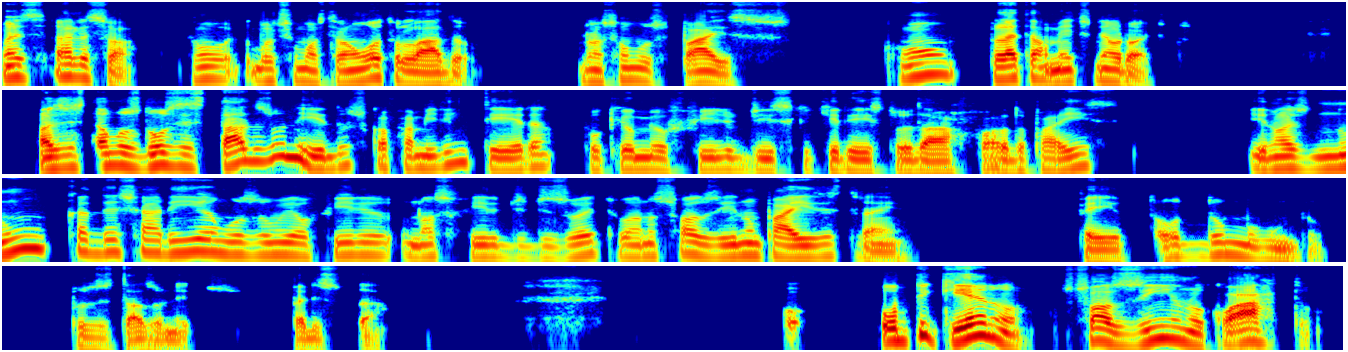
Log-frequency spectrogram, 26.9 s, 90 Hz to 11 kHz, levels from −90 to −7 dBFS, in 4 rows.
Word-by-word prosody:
Mas, 145 -1 +1
olha 155 -2 +2
só, - - -3 0.3
vou 135 +1 -2
vou 120 - -3
te 120 - -11
mostrar 110 -2 -1
um 115 - +3
outro 145 0 +1
lado. 95 -3 +3 0.5
Nós 115 -1 -3
somos 125 -6 -4
pais 105 -4 +3 0.7
completamente 140 -7 +2
neuróticos. - - -1 1.0
Nós 115 +3 +6
estamos 140 +1 +2
nos 145 +1 +3
Estados 185 - +3
Unidos, 150 - +1
com - - -2
a - - -13
família 130 +4 -3
inteira, 140 -5 -2 0.2
porque 115 +1 -6
o 120 - +2
meu 115 -2 -1
filho 115 +2 -5
disse 110 -2 -6
que 105 - -15
queria 110 0 -1
estudar 100 -1 +1
fora 105 - -1
do 105 +1 -6
país, 115 +6 -3 0.7
e - - 0
nós 125 -1 +1
nunca 165 - 0
deixaríamos 155 -2 -2
o 140 - -3
meu 135 -2 -1
filho 135 +1 -5
o - - -11
nosso 120 +1 -5
filho 120 -1 -4
de 115 -1 -14
18 120 +4 -5
anos 125 +1 -4
sozinho 125 -3 -1
num 135 0 0
país 115 -2 +3
estranho. 90 -9 -6 0.9
Veio 90 0 0
todo 125 +3 -4
mundo 105 -7 -5 0.4
para - - -6
os 95 - -8
Estados 85 0 -2
Unidos, 80 0 -9 0.2
pra - - -2
ele - - -5
estudar. - - -8 2.0
O - - -3 0.4
o 155 -1 +7
pequeno, 190 +1 +7 0.2
sozinho 155 +4 +3
no 135 - +2
quarto, - - +5
125 Hz, 150 wpm, -22 LUFS, 110-145 Hz, 2.0 s, o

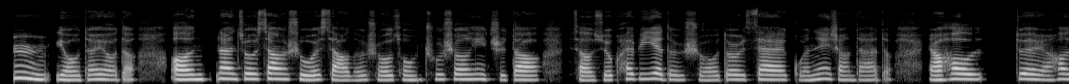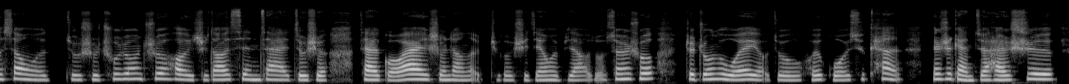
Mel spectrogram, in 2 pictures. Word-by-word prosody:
嗯， 265 -6 +5
有 205 -2 +2
的 225 +2 0
有 225 -2 +1
的。 - - -4 0.4
呃， 225 -1 +8 0.2
那 260 0 +5
就 250 +1 +3
像 250 0 +5
是 245 -1 -2
我 210 0 +4
小 215 -3 +1
的 200 +1 -5
时 215 0 -7
候， 205 0 +2
从 210 0 -3
出 235 +1 -5
生 235 0 +1
一 240 0 0
直 215 -2 -7
到 210 0 +3 0.3
小 195 -1 0
学 200 +2 -3
快 250 +3 -1
毕 250 +1 -3
业 255 -2 +3
的 215 -2 -5
时 215 - -8
候， 195 0 -3
都 225 +2 -1
是 220 - -2
在 220 0 +2
国 205 -1 -9
内 250 +4 -1
长 215 -4 -4
大 205 0 -5
的。 210 - -12 0.3
然 210 0 +5
后 245 +2 +6 0.4
对， 245 -2 +3
然 210 -2 -2
后 245 +2 +1
像 245 +1 0
我 210 -1 -5 0.2
就 215 -1 -6
是 215 +1 -5
初 245 +4 -7
中 250 +1 -2
之 260 +1 -8
后 245 -2 0
一 215 - -2
直 210 0 -6
到 215 +1 +1
现 225 -1 -3
在， 215 -1 -2
就 205 0 -1
是 205 -1 -2 0.3
在 215 -2 +4
国 195 -2 -2
外 230 +3 +6
生 215 -1 -3
长 200 -2 -3
的 205 - -9
这 200 - -15
个 205 -1 -6
时 200 +1 -8
间 200 +1 -3
会 205 - -3
比 200 +2 -20
较 200 0 -4
多。 - - -10
虽 245 +3 -2
然 250 +1 0
说 260 +1 0 0.3
这 240 - -1
中 240 +1 0
途 245 -2 +1
我 210 -1 +2
也 225 +1 +2
有 210 -2 -2
就 195 -1 -5
回 210 +2 -4
国 200 -2 -5
去 220 +3 -10
看， 240 -1 -3 0.3
但 245 -1 0
是 255 +1 -1
感 215 -5 +1
觉 205 +1 -2
还 205 0 +2
是 240 +2 +1
220 Hz, 255 characters per minute, -20 LUFS, 205-240 Hz, 0.4 s, 呃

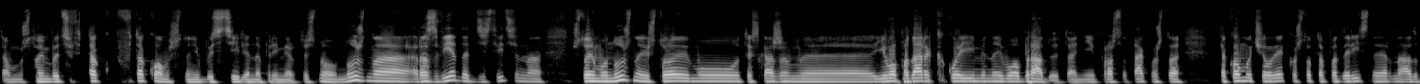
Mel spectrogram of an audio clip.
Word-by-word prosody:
там 110 +1 -6
что-нибудь 130 +2 -1
в 115 - -14
тако 155 -5 +1
в - - -15
таком 135 -7 +2
что-нибудь 115 0 -3
стиле, 110 +2 0
например. 105 -2 -3
То 100 +2 -14
есть, 105 -2 -7
ну, 120 -5 +1
нужно 150 - +3
разведать 140 +4 +1
действительно, 130 0 -7 0.3
что 150 - +1
ему 145 -2 +6
нужно 185 +3 +2
и 145 - +3
что 150 +7 +4
ему, 145 -1 +2
так 135 - -4
скажем, 135 +1 -1
э, 130 0 0
его 140 +3 +4
подарок, 150 +1 +3
какой 145 -1 +1
именно 140 0 -2
его 140 0 +2
обрадует, 115 -9 +1
а 105 - -2
не 110 +1 -7
просто 115 +1 -5
так, 130 +3 -3
потому 125 - -7
что 120 +1 -1 0.4
такому 155 +3 +1
человеку 145 +1 -1
что-то 140 +2 -5
подарить, 135 +3 -2
наверно, 130 -2 -2
от 120 -1 -3
135 Hz, 175 wpm, -22 LUFS, 120-145 Hz, 0.4 s, ему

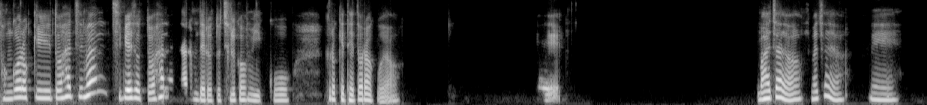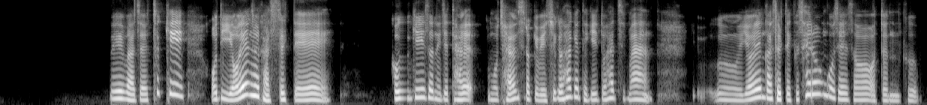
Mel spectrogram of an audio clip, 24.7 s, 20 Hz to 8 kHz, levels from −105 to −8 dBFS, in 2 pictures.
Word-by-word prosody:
번거롭기도 225 +1 0
하지만 290 - 0
집에서 225 -1 +2
또 195 -2 -4
하는 260 +4 -1 0.2
나름대로 160 0 -4
또 160 - -9
즐거움이 170 0 -4
있고 160 +2 -7 0.4
그렇게 185 -3 -4
되더라고요. 165 -1 -3 1.9
네. - - -5 2.6
맞아요, 195 -2 +1
맞아요. 205 - -3 0.3
네. 175 -3 -5 1.8
네, 210 0 +4
맞아요. 170 -2 +2
특히 340 -7 +3 0.3
어디 190 -1 +1
여행을 280 - +8
갔을 175 - +2
때 170 0 +2 0.8
거기에서는 215 +1 +1
이제 180 0 -2
다 180 +1 +2 0.2
뭐 175 -1 -5
자연스럽게 185 +1 0
외식을 180 +6 0
하게 255 +1 +2
되기도 175 -1 -4
하지만 195 -4 -1 0.9
어 165 -3 -4
여행 230 +7 +5
갔을 205 -3 +4
때 175 - -1
그 170 - -7
새로운 325 - +1
곳에서 180 -8 -1
어떤 150 -1 -5
그 150 -2 -8
185 Hz, 235 characters per minute, -24 LUFS, 170-230 Hz, 2.6 s, 여행을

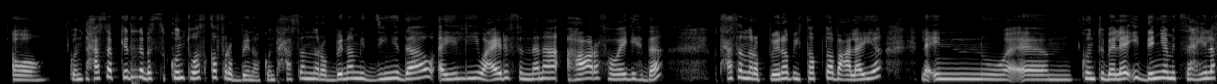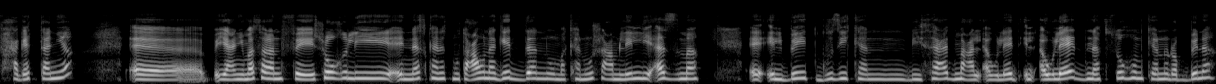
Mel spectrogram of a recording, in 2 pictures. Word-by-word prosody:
آه. 210 -2 -1 0.3
كنت 235 +2 -3
حاسّة 280 +6 +2
بكده، 335 +1 -1
بس 275 -2 -3
كنت 295 0 0
واثقة 315 +4 +1
في 305 - -5
ربنا، 210 -5 -3
كنت 210 +3 -9
حاسّة 240 +4 -6
إن 265 -1 +2
ربنا 245 +4 +1
مدّيني 270 +1 +1
ده 275 +5 +4
وقايل 255 -5 -1
لي 280 +1 -1
وعارف 270 +4 +1
إن 245 -1 -1
أنا 285 +2 +2
هاعرف 275 +3 +2
أواجه 240 +1 0
ده، 215 - 0 0.5
كنت - - -20
حاسّة 295 +4 -1
إن 285 - +3
ربنا 245 0 +2
بيطبطب 265 0 -1
عليَّ، 235 +8 +2 0.4
لأنه 245 -2 -1
آمم 220 0 -1
كنت 270 -1 +1
بالاقي 255 +4 +3
الدنيا 280 +3 +3
متسهّلة 275 -1 0
في - - -17
حاجات 250 +1 -2
تانية، 270 +6 +1 0.6
آآ، 215 -2 +2
يعني 230 0 +2
مثلًا 260 +1 +3
في 250 -3 +3
شغلي 275 0 +2
الناس 250 +4 -1
كانت 270 -2 -2
متعاونة 255 +2 +1
جدًا 265 0 0
وما 235 -2 -3
كانوش 250 +3 -5
عاملين 240 +2 0
لي 255 -1 +2
أزمة، 255 0 -1 0.7
البيت 255 +3 0
جوزي 255 +6 -3
كان 235 -3 -5
بيساعد 250 +3 -2
مع 250 -3 0
الأولاد، 215 +2 -2
الأولاد 240 +3 +2
نفْسهم 280 +3 -1
كانوا 250 -2 -3
ربنا 255 +7 -2
255 Hz, 155 wpm, -23 LUFS, 235-275 Hz, 0.7 s, ده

